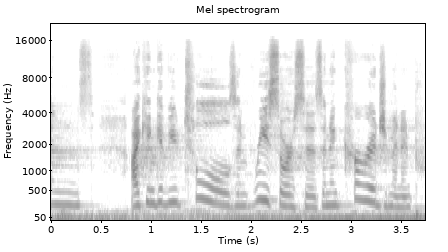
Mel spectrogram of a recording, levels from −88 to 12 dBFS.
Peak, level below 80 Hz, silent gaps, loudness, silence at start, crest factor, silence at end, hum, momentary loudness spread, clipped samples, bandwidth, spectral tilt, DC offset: -24 dBFS; -56 dBFS; none; -46 LUFS; 0 s; 24 dB; 0 s; none; 12 LU; under 0.1%; 16.5 kHz; -1.5 dB/octave; under 0.1%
